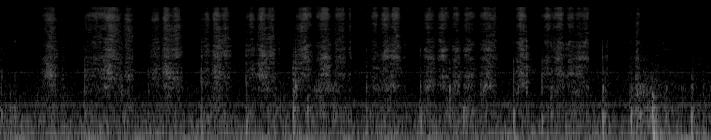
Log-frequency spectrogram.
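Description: A single fingernail scratches repeated lines along the top of a long, hollow corrugated cardboard box. Each stroke makes a short, dry, bright scraping rasp, with brief pauses between them over a faint, steady low hum.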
